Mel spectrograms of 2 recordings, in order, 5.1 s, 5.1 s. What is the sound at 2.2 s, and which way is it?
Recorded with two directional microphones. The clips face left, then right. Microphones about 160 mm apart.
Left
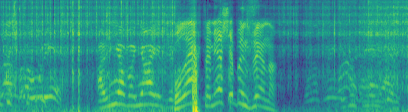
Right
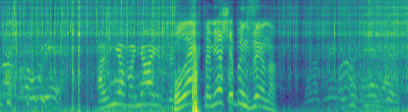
Speech, centre (ahead or behind).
